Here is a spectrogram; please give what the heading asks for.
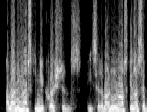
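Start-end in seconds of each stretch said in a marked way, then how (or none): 0.1-1.6 higher, whiny mock-offended voice; a higher mock-innocent whine; playing the innocent. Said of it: "started playing the innocent, the offended". 2.0-2.7 higher, whiny mock-offended voice; a higher mock-innocent whine; playing the innocent. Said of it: "playing the innocent, the offended".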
